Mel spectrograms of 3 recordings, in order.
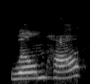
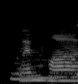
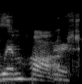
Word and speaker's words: Wim Hof: Wilm Hof? Yeah. Wim Hof. Wilm Hof. Erika. I'm so sorry. How do you pronounce it again? Wilm Hof? Oh my goodness. I'm gonna type it. Wim Hof. Wim Hof.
